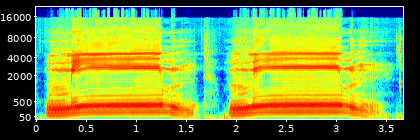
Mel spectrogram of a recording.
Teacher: এই মিমটা হলো দুই ঠোঁটের শুকনা অংশ ওইখান থেকে উচ্চারণ হবে। যে দুইটা ঠোঁট আছে, ওই দুইটা ঠোঁটের ওই শুকনা অংশ আছে, যেখানে একটু জিহ্বা ওই ঠোঁটের একটু শুকনো অংশ, ওইখান থেকে উচ্চারণ হবে।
